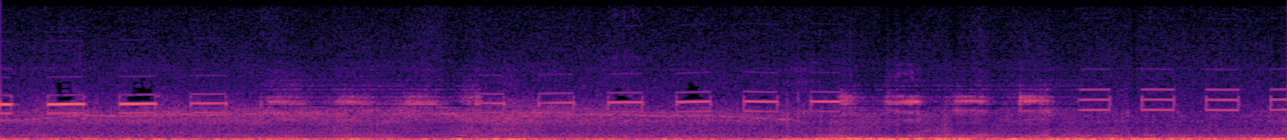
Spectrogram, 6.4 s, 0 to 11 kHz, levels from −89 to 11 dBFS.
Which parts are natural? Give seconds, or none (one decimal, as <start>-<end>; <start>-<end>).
0.0-1.3; 2.4-4.2; 5.4-6.4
